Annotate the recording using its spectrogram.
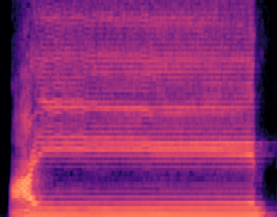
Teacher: গলা চেপে চার আলিফটা নিয়ে উচ্চারণ করব।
